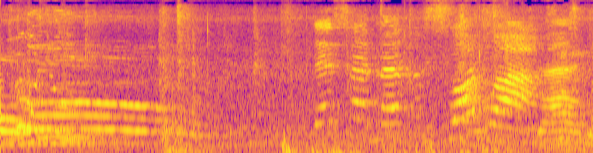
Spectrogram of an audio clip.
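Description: Excited voices of children and adults: a drawn-out "wow" trailing off in the first second, quieter crowd chatter, then more excited exclamations near the end.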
